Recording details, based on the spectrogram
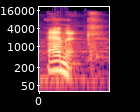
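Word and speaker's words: Alnwick: are you now ah i'm an anik of course that's spelled like the english spell all their place names and uh by that i mean incorrectly um it's ellenwick um just outside of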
